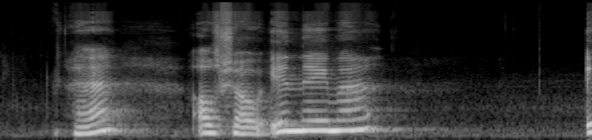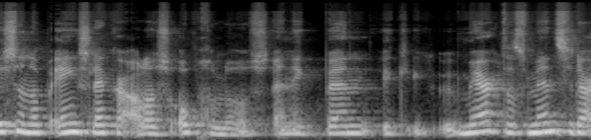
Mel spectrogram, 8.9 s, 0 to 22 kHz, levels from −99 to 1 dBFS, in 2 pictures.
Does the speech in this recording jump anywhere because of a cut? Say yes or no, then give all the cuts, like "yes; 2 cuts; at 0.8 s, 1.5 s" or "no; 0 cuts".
yes; 1 cut; at 1.6 s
